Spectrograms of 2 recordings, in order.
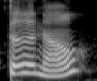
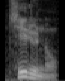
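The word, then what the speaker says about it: Cirno: Cerno, bro. Chiruno. This is how it's supposed to be pronounced.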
